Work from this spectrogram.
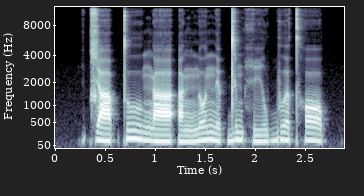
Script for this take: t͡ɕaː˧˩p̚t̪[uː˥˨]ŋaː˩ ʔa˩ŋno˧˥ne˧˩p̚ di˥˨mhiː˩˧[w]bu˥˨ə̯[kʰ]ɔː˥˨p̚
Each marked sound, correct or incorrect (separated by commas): correct, correct, incorrect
